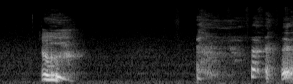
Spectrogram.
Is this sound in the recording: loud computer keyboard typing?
no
